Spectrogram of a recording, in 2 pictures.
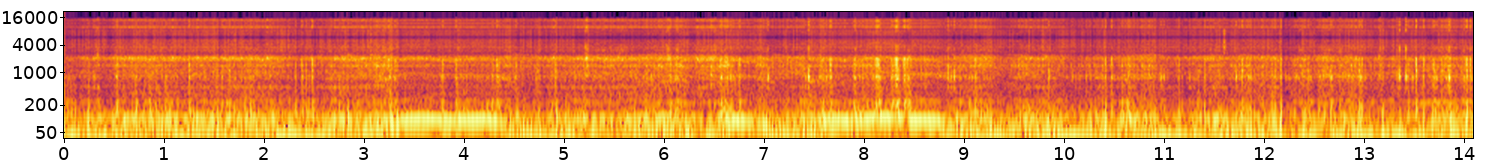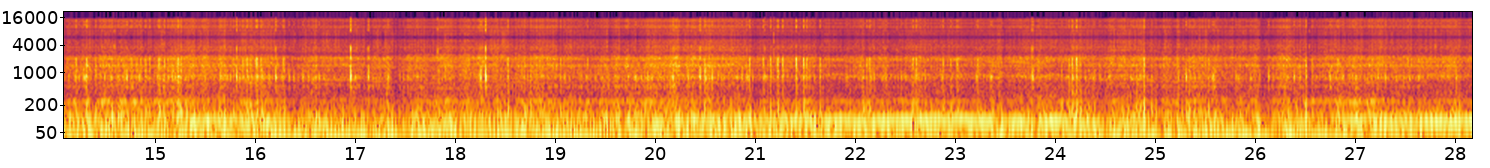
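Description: Motorcycle engine running under way on a rough dirt track, its low note swelling and easing at times, with wind rushing over the microphone.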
